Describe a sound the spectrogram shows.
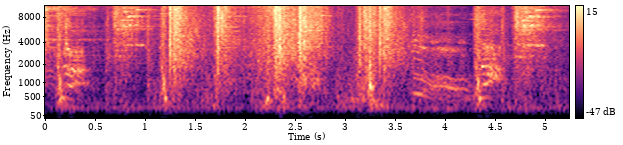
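Swords clash and slash in quick, sharp strikes.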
